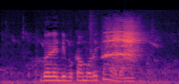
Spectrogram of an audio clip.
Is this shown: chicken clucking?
yes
